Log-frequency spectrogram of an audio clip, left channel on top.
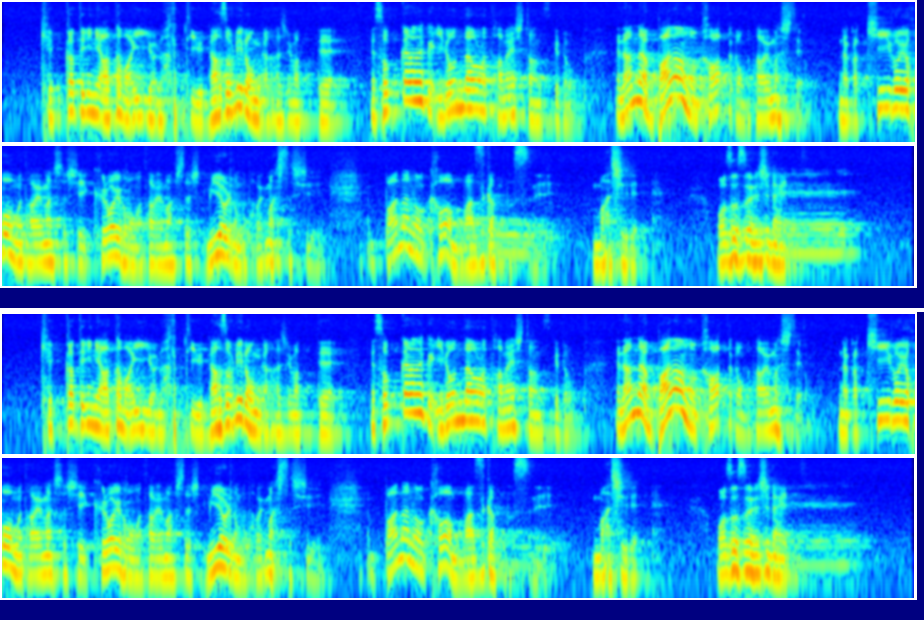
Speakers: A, in the centre; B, on the left.
A: 結果的に頭いいよなっていう謎理論が始まって、で、そっからなんかいろんなもの試したんですけど、
B: うんうん
A: で、なんならバナナの皮とかも食べましたよ。
B: うん。うん。
A: なんか黄色い方も食べましたし、黒い方も食べましたし、緑のも食べましたし、バナナの皮はまずかったっすね。
B: おー。
A: マジで。おすすめしないです。
B: へえ。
